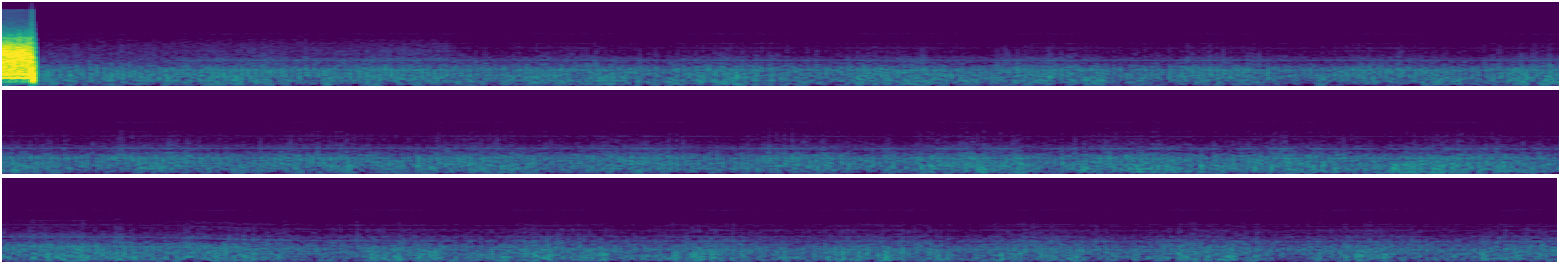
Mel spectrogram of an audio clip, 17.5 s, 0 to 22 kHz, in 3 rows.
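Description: Faint, steady engine whine from a GT450 flexwing microlight's engine, heard through the aircraft's intercom audio feed. It drops in pitch about twelve seconds in as the engine slows, then holds steady at the lower note.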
